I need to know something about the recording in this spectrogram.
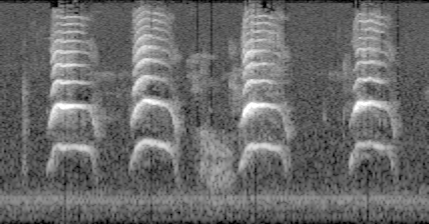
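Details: Four clear, high-pitched meows, each a short arched note with bright harmonics, spaced about a second apart, from cats fostered with rescued mother Shelby and her kittens indoors, a faint hum underneath.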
